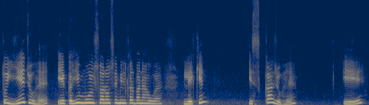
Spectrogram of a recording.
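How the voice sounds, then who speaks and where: High-voiced woman teaching step by step. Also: expressive, slow pace, muffled recording. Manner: explains step by step, stretching out vowel sounds, often checks with "theek hai". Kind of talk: exam-prep grammar lesson.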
